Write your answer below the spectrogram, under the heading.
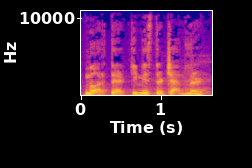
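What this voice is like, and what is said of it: Thick put-on foreign accent. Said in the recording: “that guy's accent gets thicker and thicker”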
